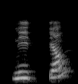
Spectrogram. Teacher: नी के ऊपर आघात, अनुस्वर का उच्चारण आधा म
